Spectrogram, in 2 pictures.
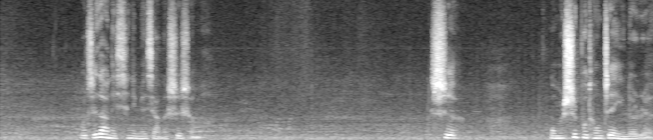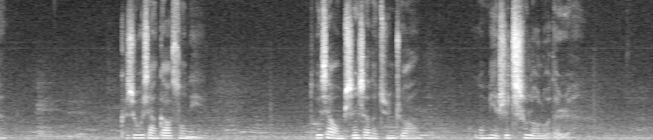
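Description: A young woman speaks softly and earnestly.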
